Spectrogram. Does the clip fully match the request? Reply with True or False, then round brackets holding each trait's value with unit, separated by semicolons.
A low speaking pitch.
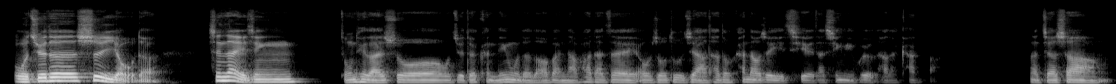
True (100 Hz)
